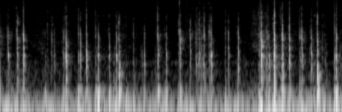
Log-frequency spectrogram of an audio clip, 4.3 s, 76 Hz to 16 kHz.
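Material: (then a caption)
Plastic. Fast fingertip typing on a D84 mechanical keyboard with brown switches and cream and red plastic keycaps. A rapid, uneven run of about two dozen short, bright clacks, each with a dull low thump beneath it and almost no ring.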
